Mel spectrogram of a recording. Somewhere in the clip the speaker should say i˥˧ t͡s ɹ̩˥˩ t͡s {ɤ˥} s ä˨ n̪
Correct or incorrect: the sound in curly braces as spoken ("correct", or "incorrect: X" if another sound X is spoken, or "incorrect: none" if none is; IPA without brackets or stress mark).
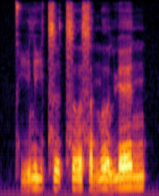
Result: correct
